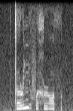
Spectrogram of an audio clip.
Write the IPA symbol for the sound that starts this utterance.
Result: t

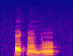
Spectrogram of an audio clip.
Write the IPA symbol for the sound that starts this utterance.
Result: ɛ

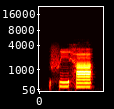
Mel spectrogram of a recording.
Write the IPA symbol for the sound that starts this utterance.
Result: f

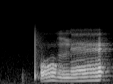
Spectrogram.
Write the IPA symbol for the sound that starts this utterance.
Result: pʼ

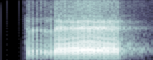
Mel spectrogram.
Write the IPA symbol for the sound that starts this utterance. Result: r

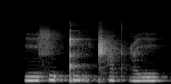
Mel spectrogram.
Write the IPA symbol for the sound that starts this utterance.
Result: e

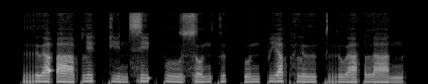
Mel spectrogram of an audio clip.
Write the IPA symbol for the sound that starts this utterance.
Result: r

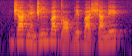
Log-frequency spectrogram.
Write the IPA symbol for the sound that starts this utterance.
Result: d͡ʒ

